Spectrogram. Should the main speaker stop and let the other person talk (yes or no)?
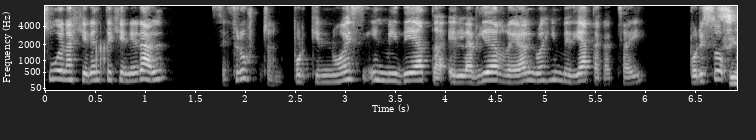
yes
